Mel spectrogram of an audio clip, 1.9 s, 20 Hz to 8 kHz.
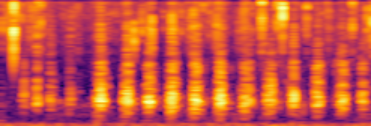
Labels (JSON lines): {"label": "biophony, grazing", "recorder": "SoundTrap 300"}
